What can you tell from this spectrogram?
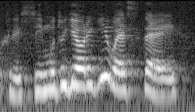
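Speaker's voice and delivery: slowly weighting "Γεωργίου Estate"; "Γεωργίου Estate" drawn out syllable by syllable; stressing the name. Acted. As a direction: spell out "Γεωργίου" for the clerk.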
